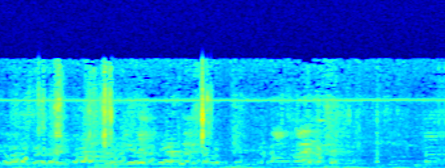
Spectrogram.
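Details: Pet guinea pigs Meadow and Sandstorm playing among a soccer ball and an American football; quick bursts of soft, low, clucking chuts in uneven runs, mixed with scratchy patter of feet and bedding and a low background hum.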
